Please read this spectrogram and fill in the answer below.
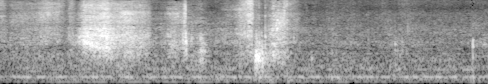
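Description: Paper pages of a thin softcover booklet being turned by hand: two brief rustles, over a faint steady hum.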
